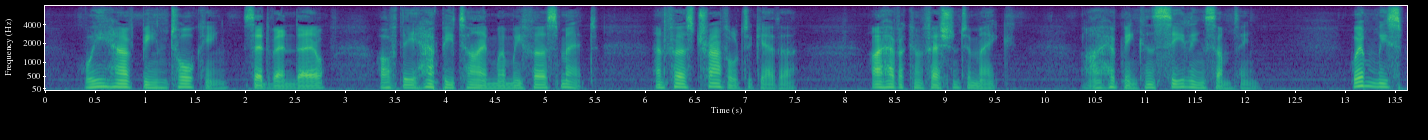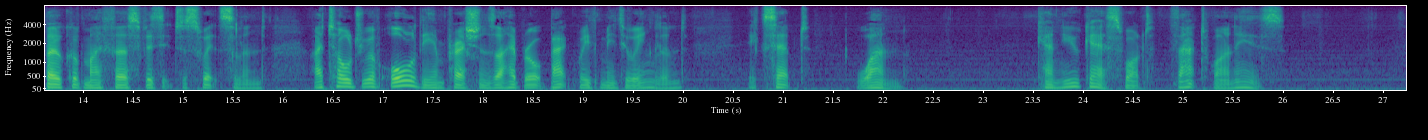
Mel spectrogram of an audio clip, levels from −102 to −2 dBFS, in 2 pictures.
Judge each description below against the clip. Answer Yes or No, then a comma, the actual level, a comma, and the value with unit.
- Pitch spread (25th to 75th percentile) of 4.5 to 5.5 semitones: Yes, average, 4.8 semitones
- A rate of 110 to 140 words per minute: Yes, slow, 135 wpm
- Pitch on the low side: Yes, very low, 95 Hz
